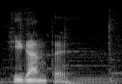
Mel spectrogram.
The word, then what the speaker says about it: gigante: The second G is the G sound, the G sound, because it's before an A. Gigante.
